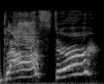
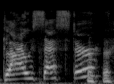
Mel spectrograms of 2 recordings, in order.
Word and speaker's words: Gloucester: don't know they don't you can always tell the tourist in glosser because they'll be like glester and then Siler and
